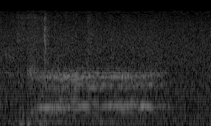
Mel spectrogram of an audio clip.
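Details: Sheep recorded with a GoPro Hero giving one steady, wavering bleat of under two seconds, rich in harmonics, over a low background rumble.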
